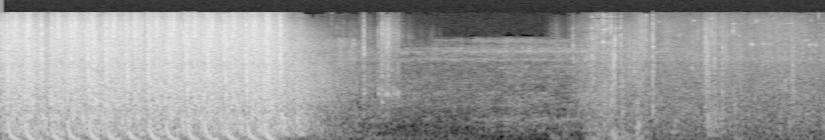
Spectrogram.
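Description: Rapid automatic gunfire from the video game BGMI rattles loudly in one sustained burst, then cuts off and gives way to faint, scattered game noises.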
